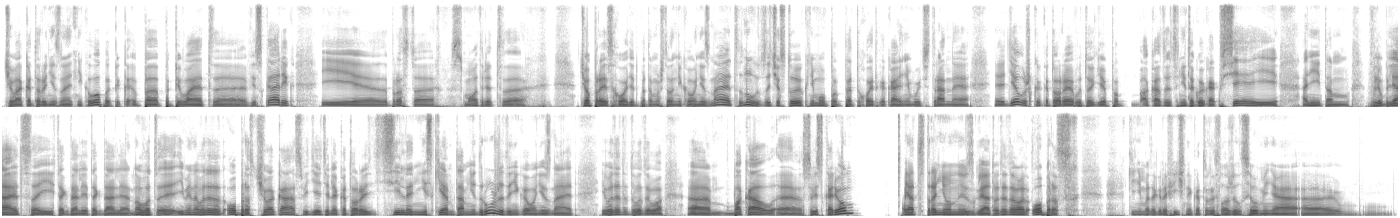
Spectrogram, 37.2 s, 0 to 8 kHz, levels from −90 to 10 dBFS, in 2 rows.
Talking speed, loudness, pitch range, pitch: 150 wpm, -25 LUFS, 105-125 Hz, 115 Hz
